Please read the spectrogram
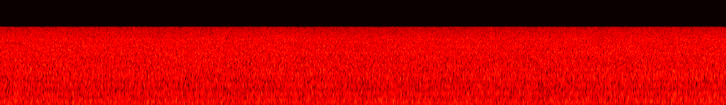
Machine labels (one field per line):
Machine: pump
